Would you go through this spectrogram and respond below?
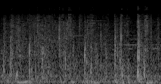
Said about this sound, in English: Wow, she runs away on her horse. Oh, horseback riding. I remember a lot of horseback riding in the first one.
